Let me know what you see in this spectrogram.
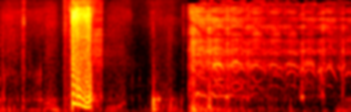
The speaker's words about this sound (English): That's that was loud. That's gonna be in the audio. I hope you know that. Hold on a second. You just farted.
